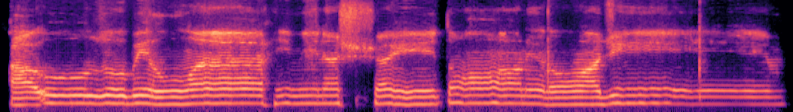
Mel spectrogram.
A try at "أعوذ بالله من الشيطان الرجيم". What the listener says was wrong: Good. But you cannot say billahi.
